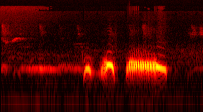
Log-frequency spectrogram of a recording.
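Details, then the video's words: Spotted dove in a fighting call: a quiet low drawn-out hum leads into two short arched coos and a long, even, slightly descending coo, with a faint low rumble underneath. "Tiếng chim cu gáy thúc đấu, cu gay kich boi nhanh noi gù"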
